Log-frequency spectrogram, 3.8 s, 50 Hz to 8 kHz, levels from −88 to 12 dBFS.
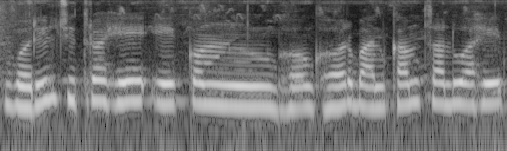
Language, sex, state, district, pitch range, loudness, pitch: Marathi, female, Maharashtra, Washim, 220-245 Hz, -13 LUFS, 240 Hz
